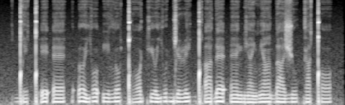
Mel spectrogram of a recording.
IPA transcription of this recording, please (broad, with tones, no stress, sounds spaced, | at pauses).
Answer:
ɡ͡ǃ e˧ ǃʼ e˧ ʔ ɛ˧ | ʔ ɤ˦˨ j o˦ ʔ i˨ l o˦ ɡ͡ǃ ɔ˨˦ kʲ o˧ j u˦ ɡʲ e˧ ɭ i˦ ǃʼ a˧ ɗ ɛ˦ ʔ ɛ̃˧ ɡʲ ã˨ ʎ ã˦ ɗ a˧ ʒ u˧ ɡ a˦ ǃ ɔ˦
